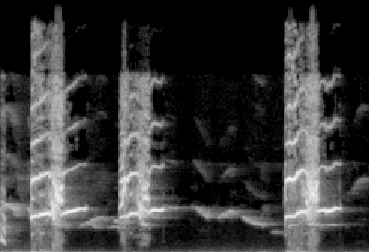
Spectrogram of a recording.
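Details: Oriental magpie-robin song played to encourage a quiet bird to sing: three loud, rich whistled phrases with buzzy overtones, spaced about a second apart, linked by faint soft sliding notes.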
